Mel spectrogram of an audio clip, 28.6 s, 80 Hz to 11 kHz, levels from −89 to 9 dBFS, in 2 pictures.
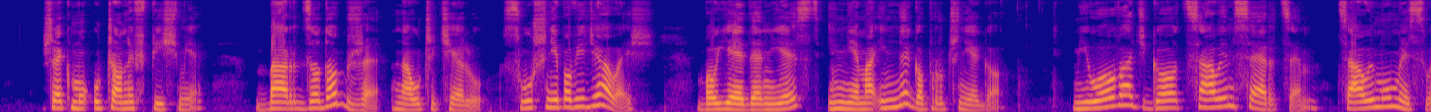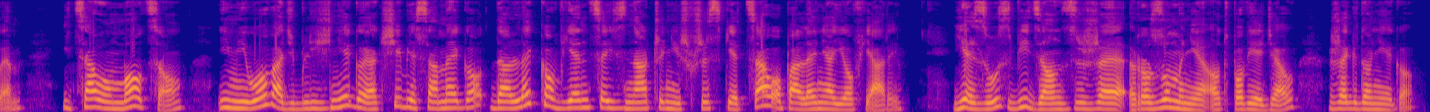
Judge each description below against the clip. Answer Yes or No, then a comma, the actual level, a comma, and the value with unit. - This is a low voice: No, high, 195 Hz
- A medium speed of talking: No, slow, 105 wpm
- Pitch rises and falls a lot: No, average, 4.1 semitones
